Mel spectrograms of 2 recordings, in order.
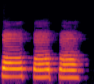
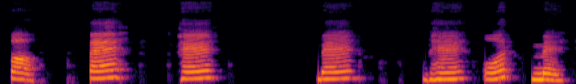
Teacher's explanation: जिनका उच्चारण होठों से होता है। ओष्ठय कहलाता है।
